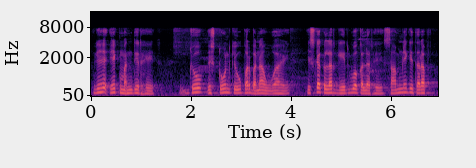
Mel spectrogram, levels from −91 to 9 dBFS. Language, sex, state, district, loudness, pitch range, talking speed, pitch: Hindi, male, Chhattisgarh, Kabirdham, -29 LUFS, 130-160 Hz, 165 wpm, 145 Hz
